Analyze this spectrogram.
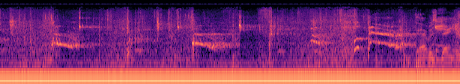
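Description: A young woman shrieks loudly with each hit.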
